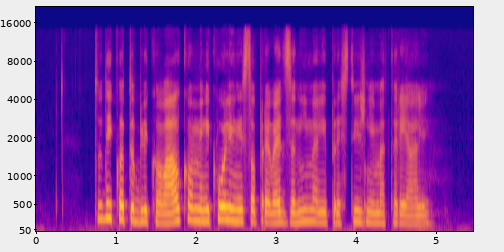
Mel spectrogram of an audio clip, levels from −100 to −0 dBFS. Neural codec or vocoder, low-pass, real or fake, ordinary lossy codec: codec, 32 kHz, 1.9 kbps, SNAC; 14.4 kHz; fake; none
